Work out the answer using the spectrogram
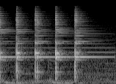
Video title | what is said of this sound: Should You Buy? Buffalo 26cm Stainless Steel Stock Pot | when you guys do tap it, you guys can definitely hear that it is a high quality material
